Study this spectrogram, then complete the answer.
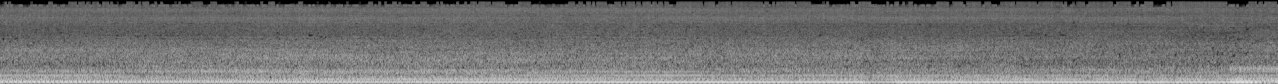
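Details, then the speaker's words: Freshly built small-block "Pontiac" 327 V8 about 15 minutes into break-in, holding about 190° with solid 50 psi oil pressure: a loud, steady, even fast-idle roar with no knocks or misses. Normal high idle. "so far everything's looking pretty good holding at about 190° solid oil pressure 7 good 50 psi sounds like a Pontiac"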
